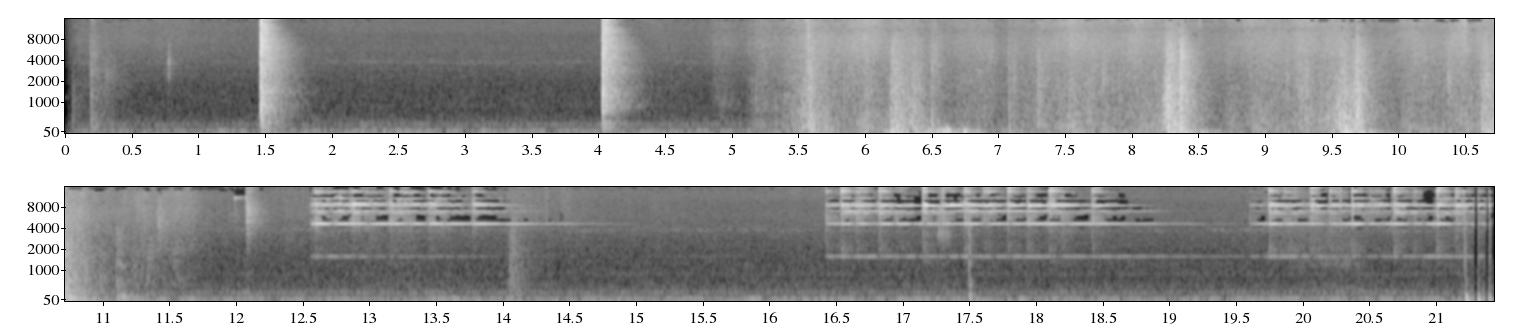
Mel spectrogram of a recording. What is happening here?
I first turned the light one and off, then I made my bed and third I rang a bell. All while the phone was statically positioned.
